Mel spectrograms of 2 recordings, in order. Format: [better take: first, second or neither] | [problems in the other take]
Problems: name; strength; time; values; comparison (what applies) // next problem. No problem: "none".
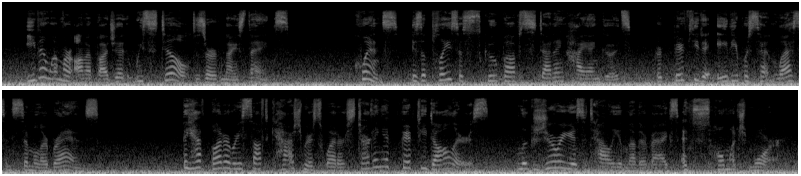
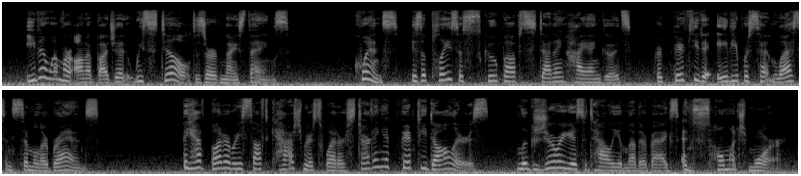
second | low rumble; loud; throughout; 8 dB below the speech; faint in the second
